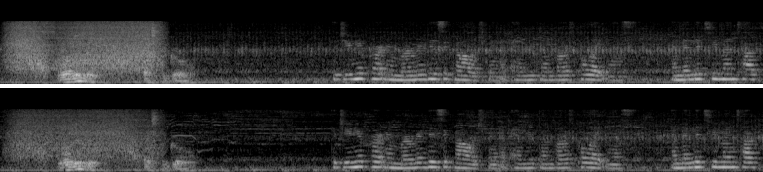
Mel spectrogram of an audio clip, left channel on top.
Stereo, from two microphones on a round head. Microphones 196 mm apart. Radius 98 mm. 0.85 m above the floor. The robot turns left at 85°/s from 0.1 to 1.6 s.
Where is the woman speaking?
45° right (ahead or behind), 1.6 m.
